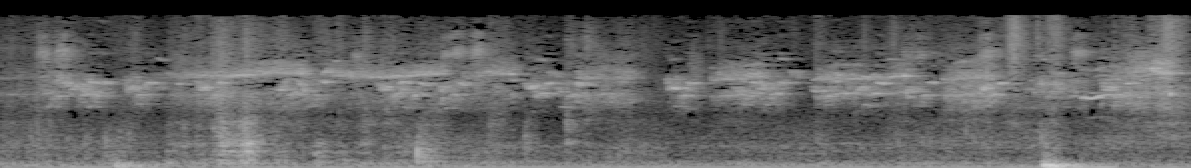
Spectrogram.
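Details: Cockatiel chicks during hand feeding: a steady, raspy, buzzing drone of begging, pulsing in short bursts over about nine seconds, with low thumps and handling noise underneath.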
